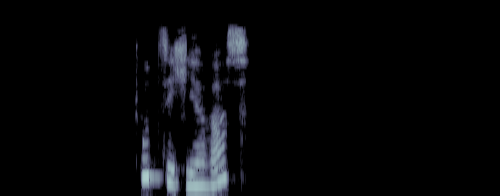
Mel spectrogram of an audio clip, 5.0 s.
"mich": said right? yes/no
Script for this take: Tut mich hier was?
no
